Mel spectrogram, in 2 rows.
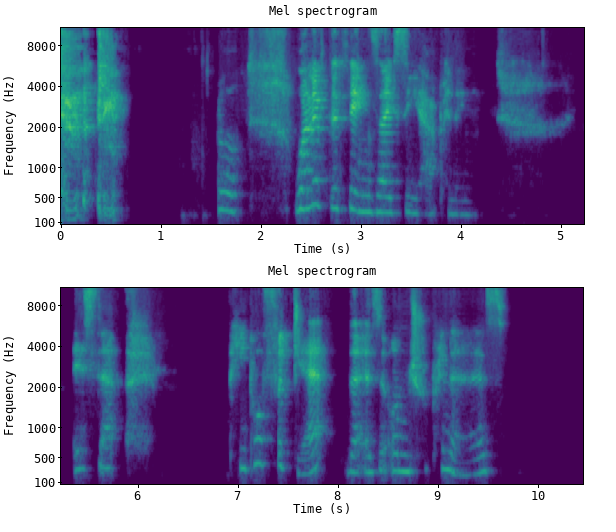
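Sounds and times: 
person coughing harshly: 0.0 - 0.7
speech: 1.6 - 4.6, 5.3 - 6.2, 6.9 - 9.7.

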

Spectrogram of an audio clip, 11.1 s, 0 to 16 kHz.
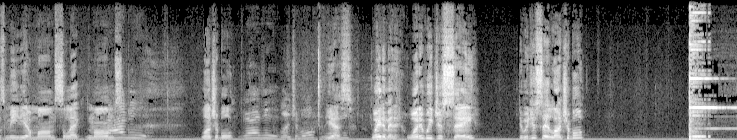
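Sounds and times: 
speech: 0.0 - 2.3, 3.0 - 7.2, 7.8 - 8.9
bell ringing: 10.4 - 11.0.

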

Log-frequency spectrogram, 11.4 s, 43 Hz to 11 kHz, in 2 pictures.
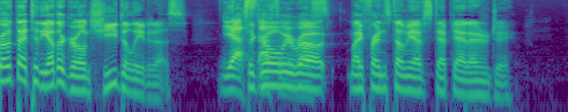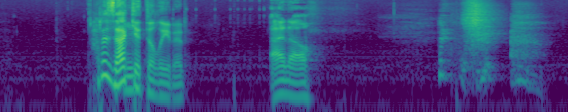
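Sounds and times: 
speech: 0.0 - 5.2, 6.6 - 7.6, 8.4 - 8.9, 10.3 - 10.6
single sharp sneeze with inhaled buildup: 10.1 - 11.2.

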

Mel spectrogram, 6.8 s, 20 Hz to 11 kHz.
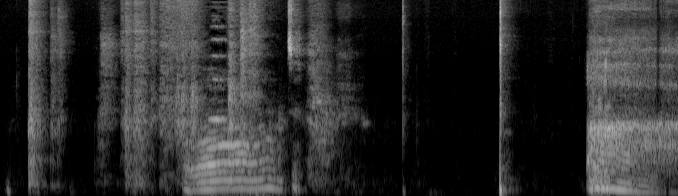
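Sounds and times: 
person speaking: 1.8 - 3.1
person grunting with effort: 5.8 - 6.7.

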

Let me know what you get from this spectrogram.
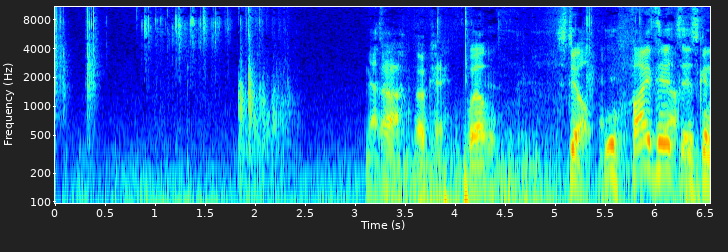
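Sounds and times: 
dice rolling across a hard tabletop: 0.0 - 2.4
speech: 3.1 - 6.5.

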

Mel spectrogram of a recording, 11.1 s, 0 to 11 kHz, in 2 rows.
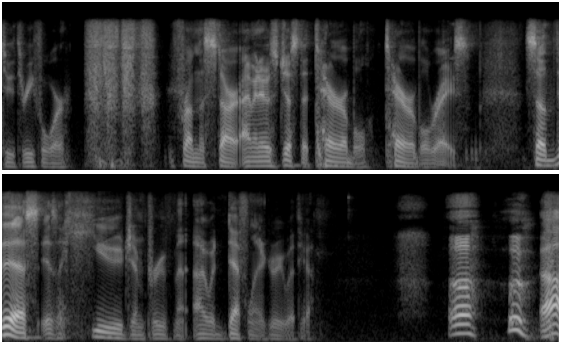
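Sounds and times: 
speech: 0.0 - 0.8, 1.7 - 8.8, 10.0 - 11.1
person yawning: 9.6 - 11.1.

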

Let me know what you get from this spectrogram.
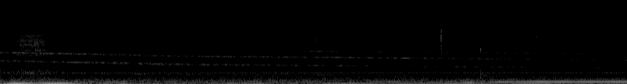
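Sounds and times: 
passing sirens wailing faintly: 0.0 - 6.2.

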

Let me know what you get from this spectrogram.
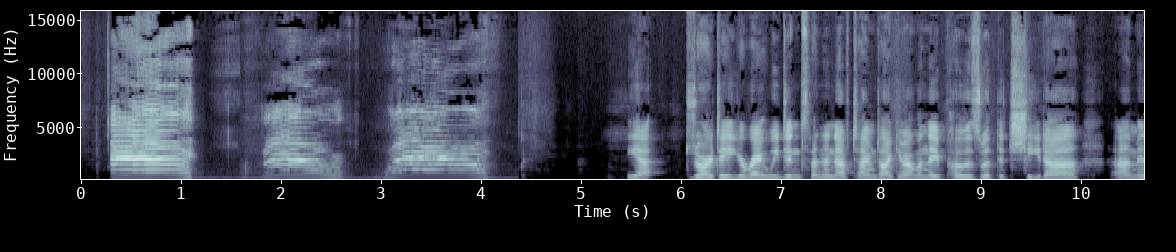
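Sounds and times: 
cat meowing: 0.3 - 1.2, 1.8 - 4.2
speech: 5.5 - 10.6.

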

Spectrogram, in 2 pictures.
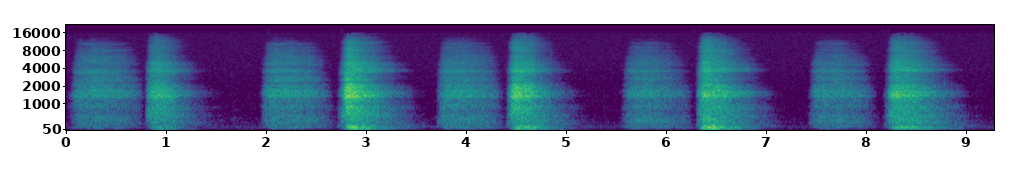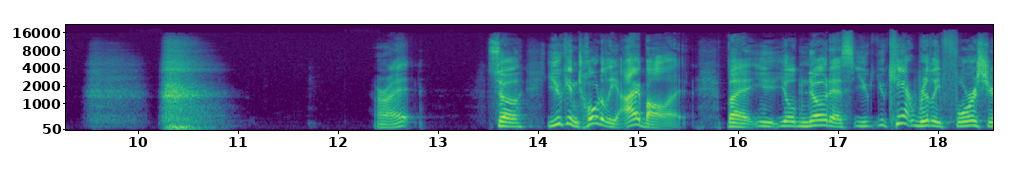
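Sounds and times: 
steady rapid breathing at 20 breaths per minute: 0.0 - 11.0, 13.8 - 14.2, 15.5 - 16.0
speech: 12.4 - 12.9, 13.5 - 18.5.

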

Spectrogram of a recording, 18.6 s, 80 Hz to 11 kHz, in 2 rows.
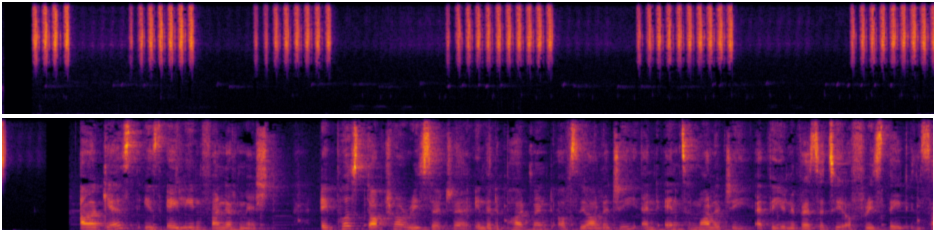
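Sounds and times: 
bush crickets calling in buzzing bursts: 0.3 - 9.8
speech: 10.1 - 18.6.

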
